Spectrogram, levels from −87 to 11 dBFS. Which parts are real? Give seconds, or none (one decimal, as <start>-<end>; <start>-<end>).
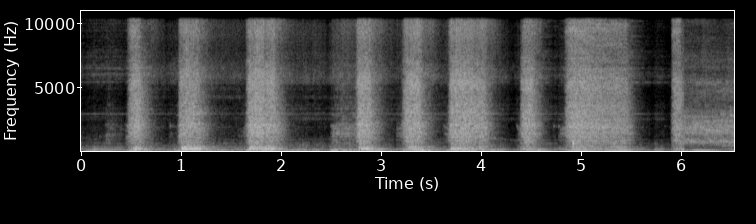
0.0-0.7; 4.6-6.5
